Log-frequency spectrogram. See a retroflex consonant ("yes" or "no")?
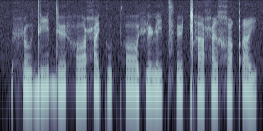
yes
